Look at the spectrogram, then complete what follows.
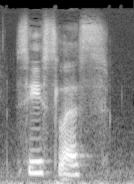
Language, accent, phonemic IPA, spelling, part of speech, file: English, US, /ˈsiːsləs/, ceaseless, adjective, En-us-ceaseless.ogg
- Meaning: 1. Without an end 2. Without stop or pause, incessant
